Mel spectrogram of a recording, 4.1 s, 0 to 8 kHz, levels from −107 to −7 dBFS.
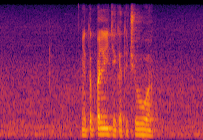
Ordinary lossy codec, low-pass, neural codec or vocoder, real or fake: none; 7.2 kHz; none; real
